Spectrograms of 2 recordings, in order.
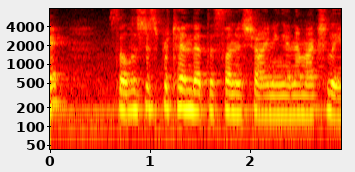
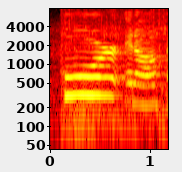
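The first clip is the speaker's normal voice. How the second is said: drawn-out call; 8 semitones higher, 4 dB louder, slower than usual. Acted. Cooking command, loud and slow.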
